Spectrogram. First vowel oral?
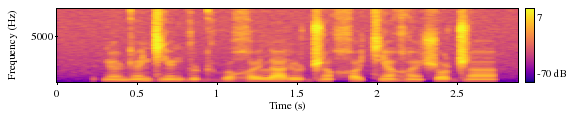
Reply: no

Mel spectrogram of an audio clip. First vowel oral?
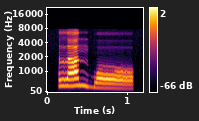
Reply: yes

